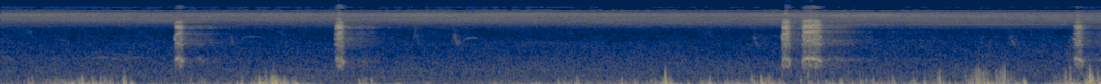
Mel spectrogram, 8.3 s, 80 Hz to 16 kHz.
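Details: A pheasant on 21 July 2024 gives harsh, abrupt, grating calls a few seconds apart, including a doubled crow near the end, over a steady high insect hiss and low wind rumble.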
